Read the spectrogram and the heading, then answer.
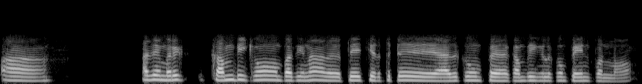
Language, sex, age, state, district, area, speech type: Tamil, male, 30-45, Tamil Nadu, Salem, urban, conversation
